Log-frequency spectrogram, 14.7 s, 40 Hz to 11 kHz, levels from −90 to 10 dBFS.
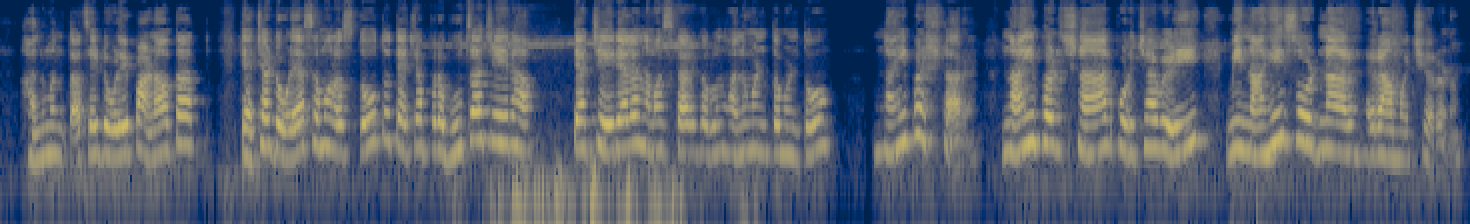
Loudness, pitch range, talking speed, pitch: -19 LUFS, 240-295 Hz, 105 wpm, 255 Hz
